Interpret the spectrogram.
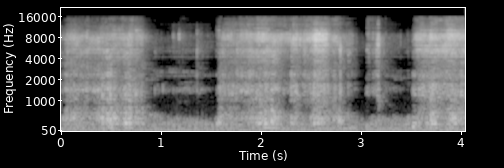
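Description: Chewing and mouth sounds of eating crab meat, in three bursts: at the start, in the middle and near the end.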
